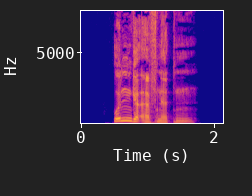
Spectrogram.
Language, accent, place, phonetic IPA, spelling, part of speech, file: German, Germany, Berlin, [ˈʊnɡəˌʔœfnətn̩], ungeöffneten, adjective, De-ungeöffneten.ogg
- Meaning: inflection of ungeöffnet: 1. strong genitive masculine/neuter singular 2. weak/mixed genitive/dative all-gender singular 3. strong/weak/mixed accusative masculine singular 4. strong dative plural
